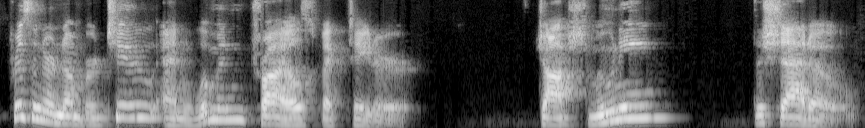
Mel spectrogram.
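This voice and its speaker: A woman announcer reading a script in formal, presentational old-time radio style. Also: on the low side. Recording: roomy, echoing sound.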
